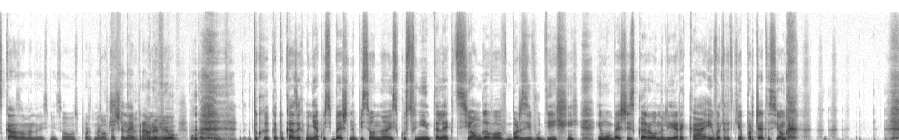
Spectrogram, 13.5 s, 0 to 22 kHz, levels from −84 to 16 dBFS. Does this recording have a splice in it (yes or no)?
no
